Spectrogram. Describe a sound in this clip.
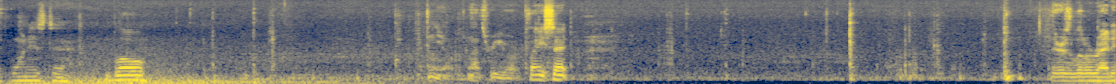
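Small switches click as they are flipped.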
